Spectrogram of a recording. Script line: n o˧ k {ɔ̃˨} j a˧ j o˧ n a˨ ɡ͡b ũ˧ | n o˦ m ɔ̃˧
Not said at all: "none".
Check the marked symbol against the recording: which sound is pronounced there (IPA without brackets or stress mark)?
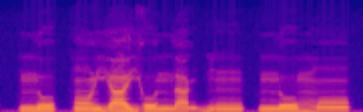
ɔ̃˧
